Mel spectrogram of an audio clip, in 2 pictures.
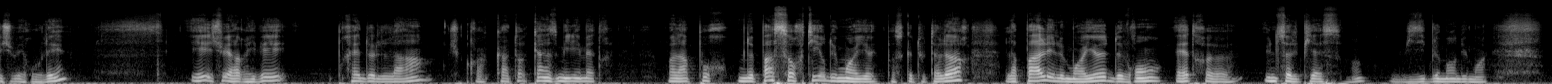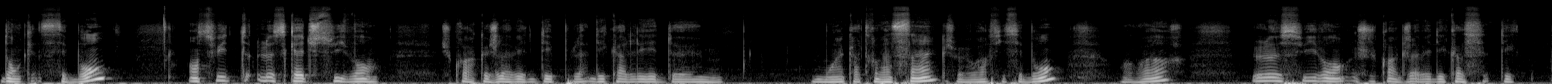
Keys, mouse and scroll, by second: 0.0-2.1 scroll down 11, 4.2 scroll up 2, 6.1 scroll down 2, 7.0-7.6 scroll up 2, 18.0 click, 19.2-19.7 scroll down 2, 23.1 click, 24.7 KP_Subtract, 25.2 KP_8, 25.4 KP_5, 28.2 click, 29.3 click.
